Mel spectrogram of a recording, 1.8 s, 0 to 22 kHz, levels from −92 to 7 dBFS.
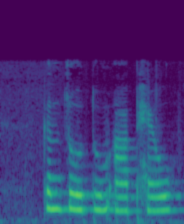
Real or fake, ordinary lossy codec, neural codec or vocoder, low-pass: real; MP3, 96 kbps; none; 7.2 kHz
